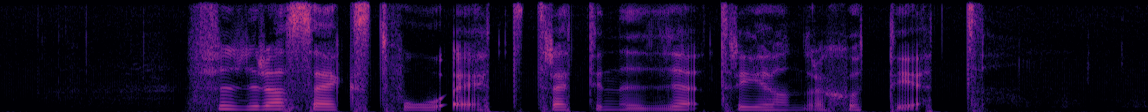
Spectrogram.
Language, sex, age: Swedish, female, 38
